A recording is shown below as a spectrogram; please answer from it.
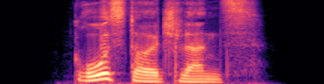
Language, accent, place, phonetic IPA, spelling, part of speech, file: German, Germany, Berlin, [ˈɡʁoːsdɔɪ̯t͡ʃˌlant͡s], Großdeutschlands, noun, De-Großdeutschlands.ogg
- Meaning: genitive of Großdeutschland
